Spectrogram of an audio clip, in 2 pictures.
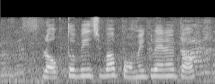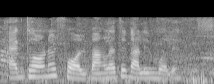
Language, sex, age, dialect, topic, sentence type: Bengali, female, 18-24, Standard Colloquial, agriculture, statement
